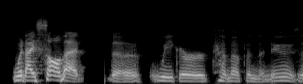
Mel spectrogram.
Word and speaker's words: Uyghur: And yeah, actually, he would write about the, I might be about to pronounce this wrong, the Uyghur population. – Uyghurs, yes.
